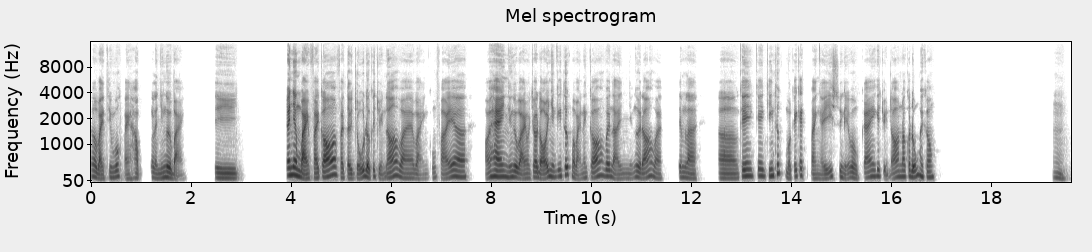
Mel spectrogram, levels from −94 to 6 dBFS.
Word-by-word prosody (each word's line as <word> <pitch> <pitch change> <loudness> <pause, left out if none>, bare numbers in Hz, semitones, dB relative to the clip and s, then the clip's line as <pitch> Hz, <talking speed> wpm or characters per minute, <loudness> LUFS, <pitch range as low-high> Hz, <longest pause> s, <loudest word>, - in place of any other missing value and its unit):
nếu 150 -2 0
mà - - -3
bạn 105 -1 +1
teamwork, 140 +4 -2
bạn 105 +1 -6
học 115 +2 -6 0.2
với 135 - -5
lại 115 - -4
những 120 +4 -3
người 135 -3 +5
bạn, 100 -3 -4 0.6
thì 120 -2 0 1.0
cá 190 - +9
nhân 190 -4 +7
bạn 110 -1 +7
phải 120 +1 0
có 160 +9 +6
phải 125 -9 -3
tự 115 -2 -1
chủ 115 +6 -1
được 150 - +6
cái 160 - -6
chuyện 110 -6 -8
đó. 140 +9 +2
Và 120 -6 -1
bạn 110 0 -8
cũng 125 +2 -13
phải, 120 +2 -2
ơ, 150 -3 +3 0.4
hỏi 150 - -2
hay 155 -1 +7
những 145 0 0
người 145 -2 +4
bạn, 110 -2 0
và 115 - -6
trao 135 +4 +1
đổi 115 +1 +2
những 150 -3 -1
kiến 165 +1 -3
thức 200 +1 +1
mà - - -1
bạn 100 +3 -7
đang 130 +1 -8
có 145 +8 0
với 165 -1 +1
lại 110 -7 -4
những 115 +2 -12
người 140 -4 0
đó, 135 +8 0
và 120 -7 -5 0.3
xem 140 -1 -4
là, 115 -3 -1 0.4
ờ, 115 -1 -2
cái 170 +3 +3
cái 175 -1 -1
kiến 170 0 +1
thức 235 +5 -3
và 110 - -6
cái 160 +7 -5
cách 180 0 -3
bạn 110 0 -5
nghĩ, 110 +6 -4
suy 150 -3 -7
nghĩ 115 - -6
về - - -7
một 125 -6 -2
cái 140 +5 -2
cái 165 - -1
chuyện - - -10
đó, 140 - -3
nó 155 0 -1
có 160 - -3
đúng 150 +6 +3
hay 160 - +1
không. 145 0 -3 2.4
Ừm. 120 -6 -10
130 Hz, 230 wpm, -24 LUFS, 115-155 Hz, 2.4 s, cá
